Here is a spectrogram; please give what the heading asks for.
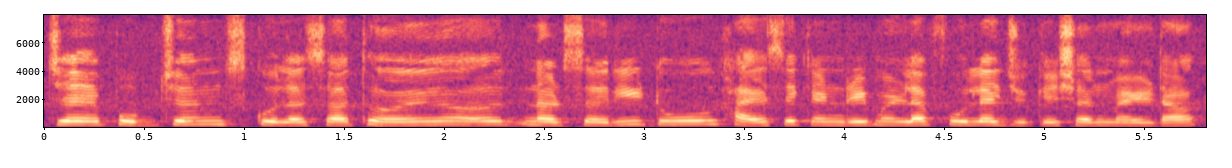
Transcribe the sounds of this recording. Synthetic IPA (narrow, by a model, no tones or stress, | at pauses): d͡ʑepop̚d͡ʑənskuːləsat̪ʰə̃nəɾsəɾiʈuhajsekəɳɖɾim̤əɽljafuled͡ʑukeɕənmeɭʈa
